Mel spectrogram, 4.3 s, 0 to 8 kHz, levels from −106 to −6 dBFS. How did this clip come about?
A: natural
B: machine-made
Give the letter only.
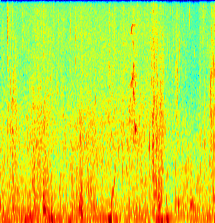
A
